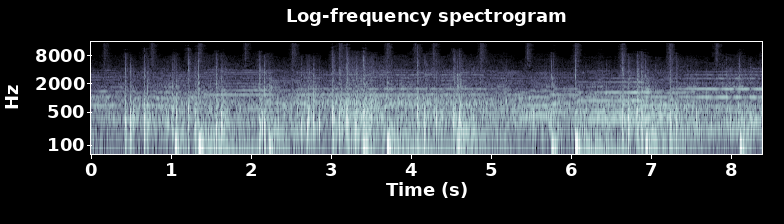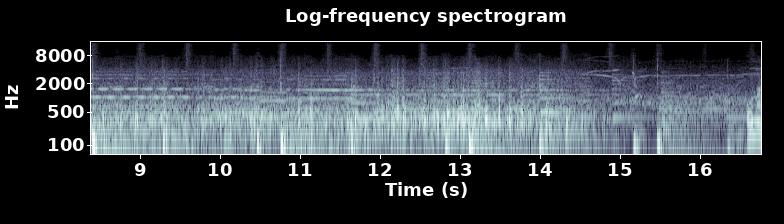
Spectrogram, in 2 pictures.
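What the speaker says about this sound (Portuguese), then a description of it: "a beleza de quase 20 minutos de fogos de artifício de todas as cores, seja espolcando no céu" A New Year's Eve fireworks display in Rio de Janeiro, with many sharp bursts and crackles popping in the sky in quick, irregular succession over a continuous rumbling wash of explosions.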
